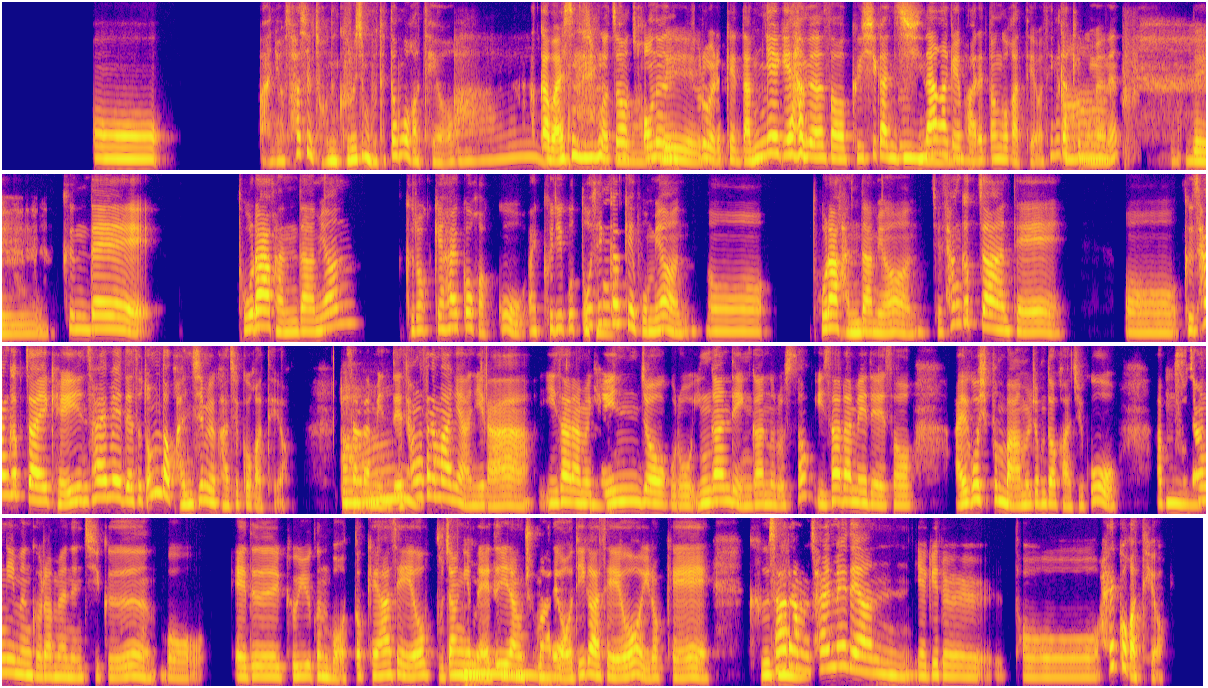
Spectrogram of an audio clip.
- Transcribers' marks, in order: laughing while speaking: "말씀드린"; laughing while speaking: "남 얘기하면서"; inhale; tapping
- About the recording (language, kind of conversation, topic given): Korean, podcast, 어색한 분위기가 생겼을 때 보통 어떻게 풀어나가시나요?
